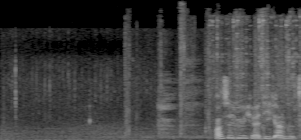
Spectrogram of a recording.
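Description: Footsteps tread on grass and gravel.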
